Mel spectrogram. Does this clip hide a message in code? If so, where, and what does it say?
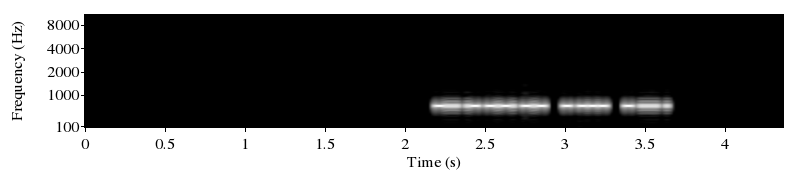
Yes: Morse code from 2.2 to 3.6 s, heard as a keyed tone, about 76 wpm, 700 Hz. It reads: BACK TO THE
